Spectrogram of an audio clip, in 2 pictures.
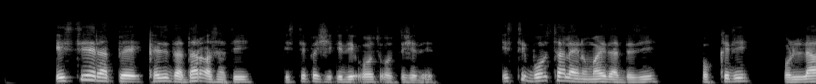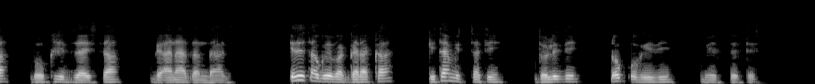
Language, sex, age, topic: Gamo, male, 25-35, agriculture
